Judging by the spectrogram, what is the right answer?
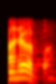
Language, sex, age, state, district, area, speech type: Kannada, male, 45-60, Karnataka, Belgaum, rural, conversation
